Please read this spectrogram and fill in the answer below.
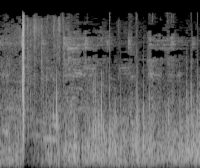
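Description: Tennis ball impacts on a hard court: one sharp, loud pop about a quarter second in and a fainter tap about half a second in, over a steady background of noise.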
